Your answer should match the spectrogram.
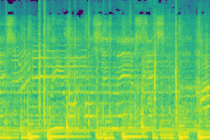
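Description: Skateboard rolling on concrete with a few sharp clacks of the board, mixed over a rock song with bass and guitar.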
